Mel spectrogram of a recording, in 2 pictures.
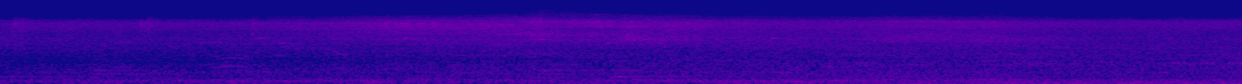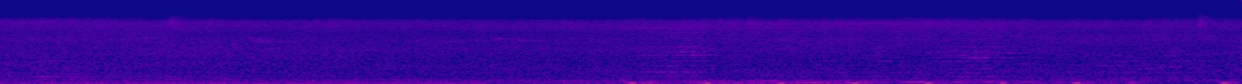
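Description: Street traffic: a vehicle's low rumble swells over several seconds and fades away. In the last few seconds, indistinct voices and bumps close by are the loudest sounds.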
